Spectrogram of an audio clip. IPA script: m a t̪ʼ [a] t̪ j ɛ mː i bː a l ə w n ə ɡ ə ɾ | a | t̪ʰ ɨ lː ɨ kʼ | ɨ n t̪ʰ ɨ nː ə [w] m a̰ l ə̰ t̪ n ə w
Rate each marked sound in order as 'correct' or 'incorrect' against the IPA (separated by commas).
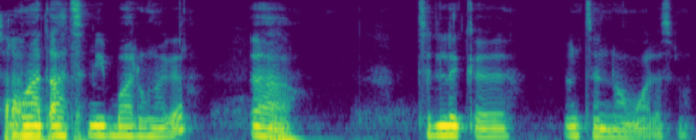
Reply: correct, correct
